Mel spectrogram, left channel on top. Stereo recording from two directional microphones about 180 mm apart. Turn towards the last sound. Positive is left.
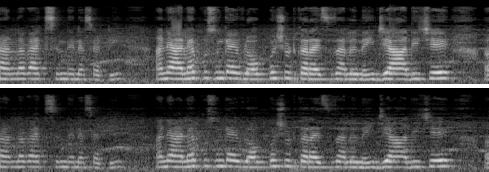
turn(degrees=5)  # may be behind; listen again after turning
